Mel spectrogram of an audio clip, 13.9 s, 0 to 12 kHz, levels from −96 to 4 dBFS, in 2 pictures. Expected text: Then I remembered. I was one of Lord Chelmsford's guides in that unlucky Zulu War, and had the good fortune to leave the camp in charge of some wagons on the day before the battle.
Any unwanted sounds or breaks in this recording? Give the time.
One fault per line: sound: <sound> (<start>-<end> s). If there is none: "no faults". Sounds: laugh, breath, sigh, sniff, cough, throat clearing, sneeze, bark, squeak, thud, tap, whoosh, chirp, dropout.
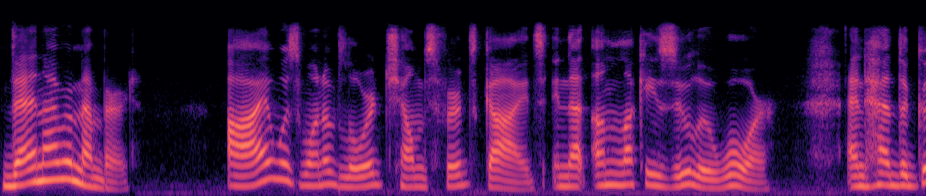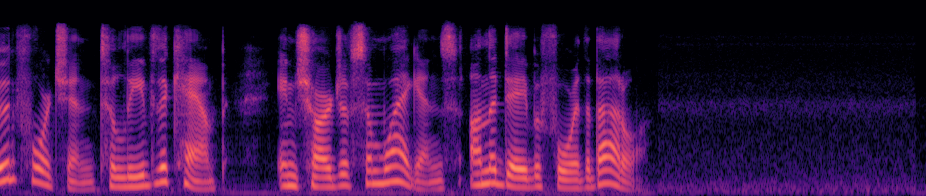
no faults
